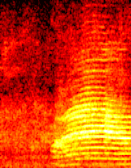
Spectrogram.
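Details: A domestic cat billed as a talking cat gives one drawn-out meow, about a second long, rich in harmonics, rising in pitch then holding steady before cutting off, against a quiet indoor background.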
